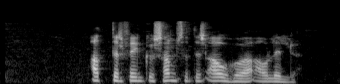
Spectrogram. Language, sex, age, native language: Icelandic, male, 20-29, Icelandic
